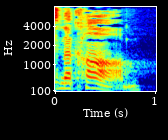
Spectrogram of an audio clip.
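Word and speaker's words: nakam (נחם): The first Hebrew word that's used for repentance is nakam. You would spell it N-A-K-H-A-M. Nakham. I'm having ham for lunch, so ham's on my mind. But nakam is how you would say it.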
